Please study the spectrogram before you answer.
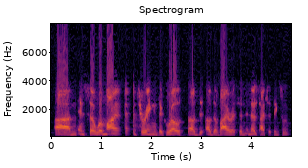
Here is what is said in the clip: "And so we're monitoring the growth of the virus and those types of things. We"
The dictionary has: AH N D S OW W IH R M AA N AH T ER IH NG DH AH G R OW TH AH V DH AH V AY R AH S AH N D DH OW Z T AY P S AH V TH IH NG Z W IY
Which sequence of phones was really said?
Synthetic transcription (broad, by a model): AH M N S OW W IH R M AA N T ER IH NG DH AH G R OW TH AH V DH AH V AY R AH S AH N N DH OW Z T AY P S AH V TH IH NG Z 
